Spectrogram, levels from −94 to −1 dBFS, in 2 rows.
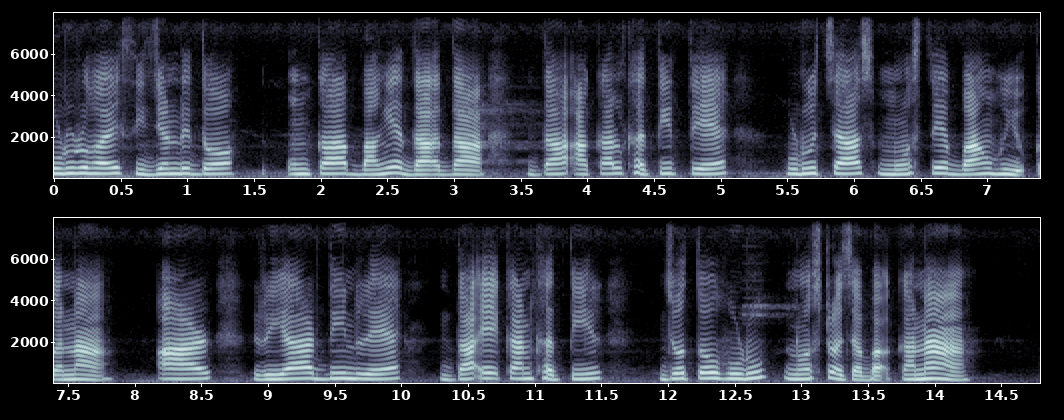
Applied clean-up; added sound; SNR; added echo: none; none; none; none.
